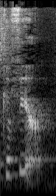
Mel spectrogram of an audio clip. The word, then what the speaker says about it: kefir: you're gonna love it so first what is kaffir well as we talked about and now that we know how to pronounce it kaffir kaffir kaffir now that we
